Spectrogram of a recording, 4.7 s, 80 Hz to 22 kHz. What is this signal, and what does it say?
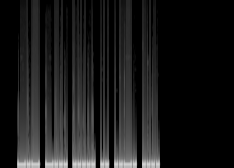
Morse code, heard as a keyed tone, about 31 wpm, 700 Hz. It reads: KB5IFH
